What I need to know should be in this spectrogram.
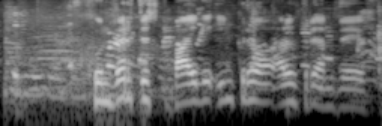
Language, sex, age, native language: Icelandic, male, 12, Icelandic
